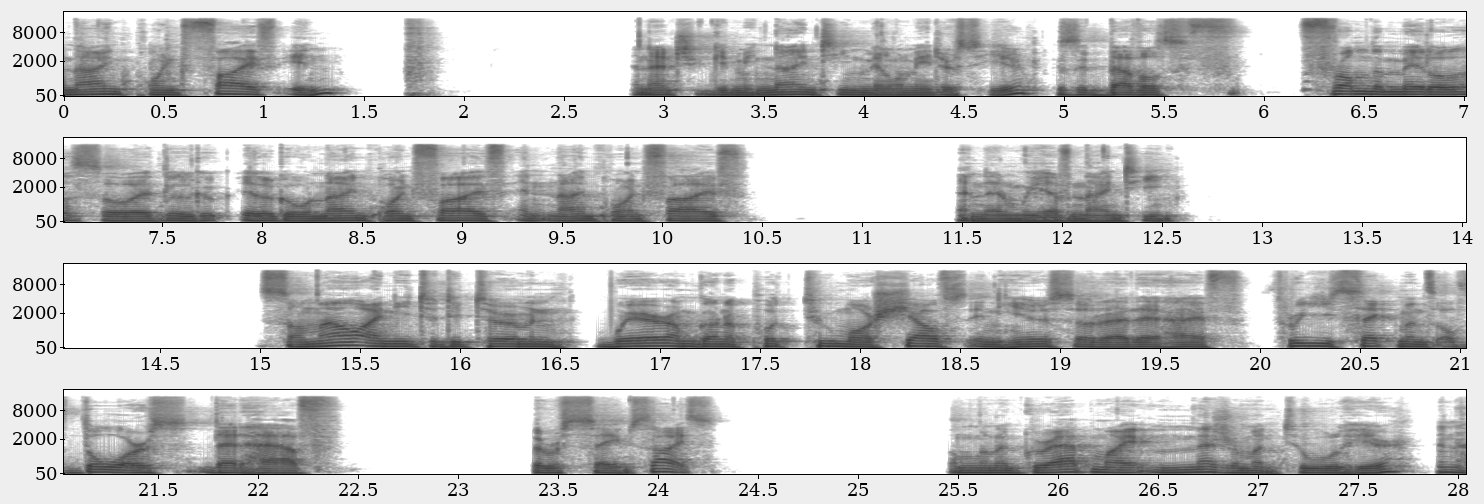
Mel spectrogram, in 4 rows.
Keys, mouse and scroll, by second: 4.4-4.9 scroll down 2, 4.9 middle click, 4.9-7.5 scroll up 1, 11.8 scroll down 1, 12.4 middle click, 12.8-13.6 scroll down 2, 13.9 middle click, 14.4 middle click, 14.8 scroll up 1, 15.1-15.5 scroll down 2, 15.5 middle click, 16.5 scroll down 1, 16.6 middle click, 26.7 click, 27.8 middle click, 27.8-28.0 scroll down 1, 27.8 x.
